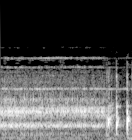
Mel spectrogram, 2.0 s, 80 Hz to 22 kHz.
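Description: A telephone rings at about 11 o'clock at night with a steady, buzzing electric tone that fills nearly two seconds, clear, broken by a couple of short sharp knocks right at the end.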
